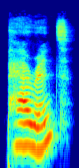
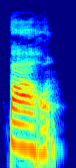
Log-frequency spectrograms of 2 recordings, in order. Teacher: Sauf que en anglais, on a un son « e », parent. En français, on a un son « a »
